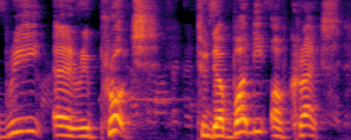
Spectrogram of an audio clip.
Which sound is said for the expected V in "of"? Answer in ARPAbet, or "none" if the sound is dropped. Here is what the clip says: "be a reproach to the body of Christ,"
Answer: F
